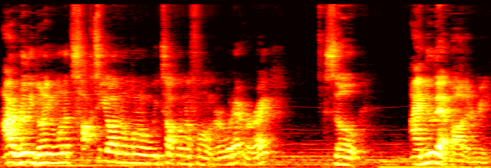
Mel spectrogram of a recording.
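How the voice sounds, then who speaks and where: A man's voice: fairly high pitch, brisk. Blunt young man in an echoey room. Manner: blunt, slangy, swears freely. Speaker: self-help vlogger. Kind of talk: casual motivational monologue. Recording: very echoey room, mic at a distance, music behind.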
